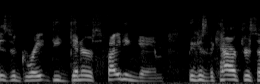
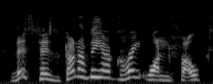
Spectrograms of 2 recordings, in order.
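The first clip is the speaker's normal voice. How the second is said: high-pitched fighting game announcer voice; 5 semitones higher than usual. Describing how a match starts in a favorite game, in the ClayFighter announcer voice. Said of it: "the announcer goes".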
